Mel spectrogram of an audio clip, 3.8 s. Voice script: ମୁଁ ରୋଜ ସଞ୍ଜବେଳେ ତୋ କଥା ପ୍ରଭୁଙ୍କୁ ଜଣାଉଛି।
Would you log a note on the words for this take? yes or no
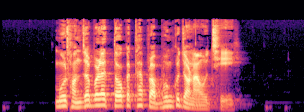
yes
